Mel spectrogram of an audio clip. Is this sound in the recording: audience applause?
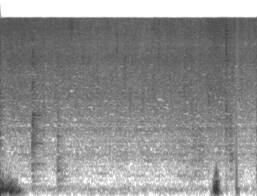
no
